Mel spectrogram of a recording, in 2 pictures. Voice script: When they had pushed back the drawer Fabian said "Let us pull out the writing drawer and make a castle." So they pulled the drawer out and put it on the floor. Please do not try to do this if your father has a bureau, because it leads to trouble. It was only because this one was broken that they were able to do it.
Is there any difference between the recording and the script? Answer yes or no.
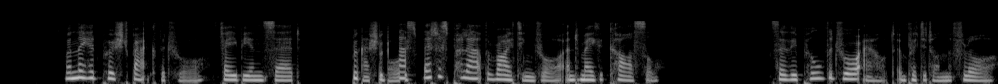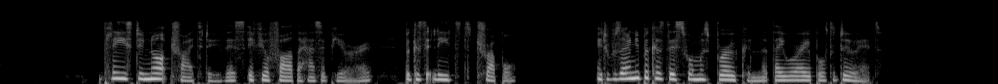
yes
